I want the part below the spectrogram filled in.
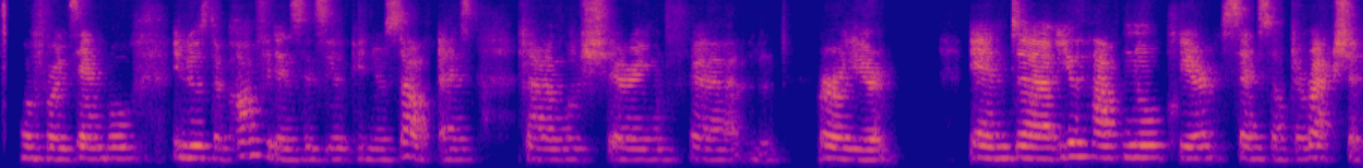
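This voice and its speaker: Her loudness swinging widely, a woman with an Italian accent speaks at a moderate pace and a medium pitch with monotone, flat intonation. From Italy. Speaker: webinar presenter. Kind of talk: online webinar presentation. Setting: webinar.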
